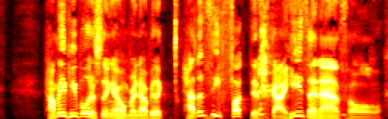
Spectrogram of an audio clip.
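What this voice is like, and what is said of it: New York accent. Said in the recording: “You have more of a New York accent.”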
